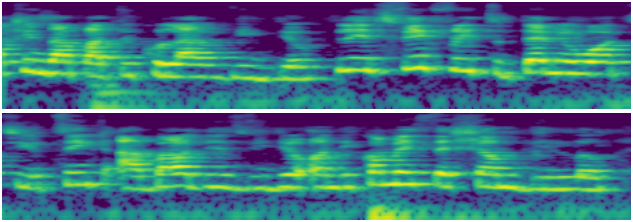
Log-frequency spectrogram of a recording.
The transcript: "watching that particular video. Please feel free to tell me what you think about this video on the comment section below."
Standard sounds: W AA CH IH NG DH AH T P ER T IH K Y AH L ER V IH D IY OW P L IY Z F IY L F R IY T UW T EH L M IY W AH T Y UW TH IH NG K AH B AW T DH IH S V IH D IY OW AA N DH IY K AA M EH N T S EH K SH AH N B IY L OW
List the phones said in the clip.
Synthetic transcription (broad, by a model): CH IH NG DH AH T P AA T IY K Y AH L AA V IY D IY OW P L IY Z F IY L F R IY T UW T EH L M IY W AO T Y UW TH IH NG K AH B AW T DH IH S V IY D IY OW AA N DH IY K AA M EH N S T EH SH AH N B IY L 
